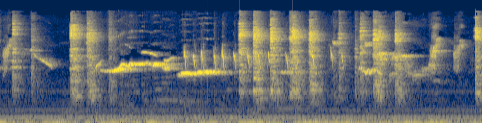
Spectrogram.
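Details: Courting male white-rumped shama, a mating call aimed at a female: long rising whistles in the first half, then a rapid string of harsh clicks and short whistles, with a faint hum beneath.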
